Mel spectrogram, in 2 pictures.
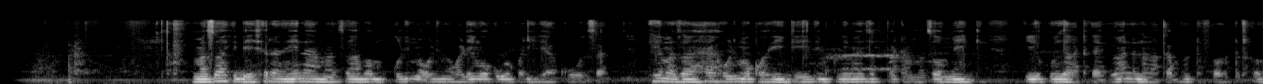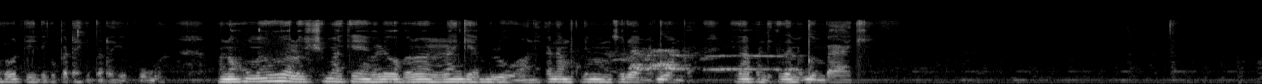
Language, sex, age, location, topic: Swahili, male, 18-24, Dar es Salaam, agriculture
